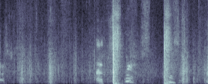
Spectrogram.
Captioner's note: Andrew and Sam grunting; fist slams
